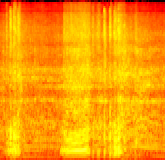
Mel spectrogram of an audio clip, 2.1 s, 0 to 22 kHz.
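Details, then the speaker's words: 2023 KTM 300XC TBI two-stroke off-road bike riding in the desert near idle without clutch: short low-speed burbles swell smoothly as it pulls cleanly from the bottom, no stumble or miss. "so we're almost idle you can hear it it pulls really really well right out the bottom and uh that's no clutch"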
